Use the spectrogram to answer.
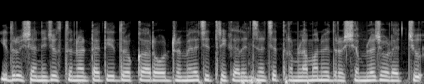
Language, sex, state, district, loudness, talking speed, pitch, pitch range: Telugu, female, Andhra Pradesh, Anantapur, -11 LUFS, 170 wpm, 190 Hz, 180-195 Hz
